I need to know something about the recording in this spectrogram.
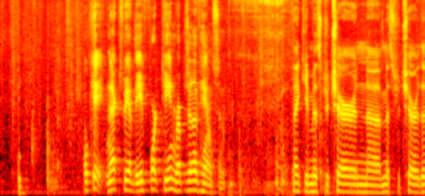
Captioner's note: gavel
